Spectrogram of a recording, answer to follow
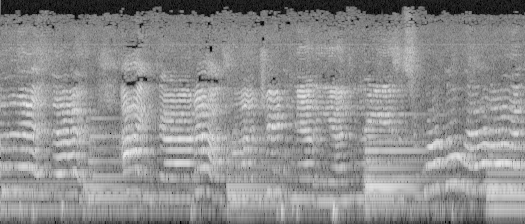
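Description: A female vocalist singing a slow ballad while accompanying herself on a digital stage piano, with long held notes in the voice over sustained piano chords.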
